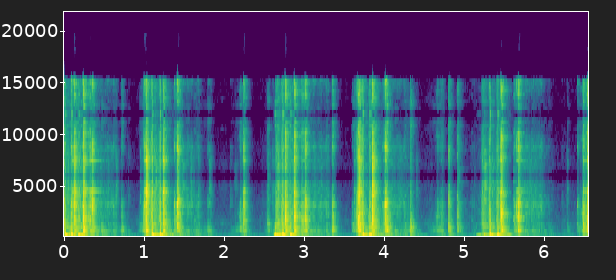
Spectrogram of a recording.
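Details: 50cc mini moto quad left outside a year, fitted with new carburettor, air filter and pull start after old carb poured fuel; repeated pull-start bursts about every 1.5 seconds, turns over briefly but never fires; cranks but won't start.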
